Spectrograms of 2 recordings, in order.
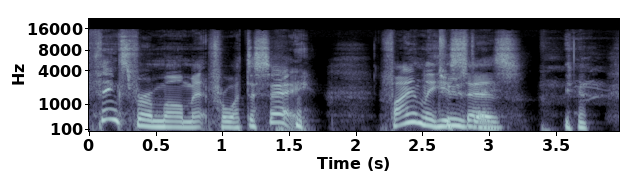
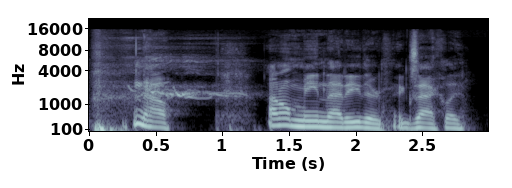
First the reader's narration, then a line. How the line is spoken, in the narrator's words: Greg chuckles selfishly, saying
